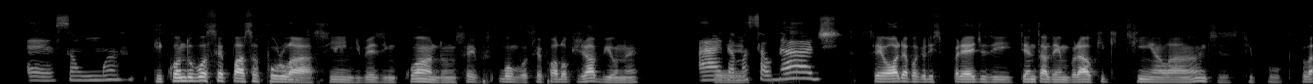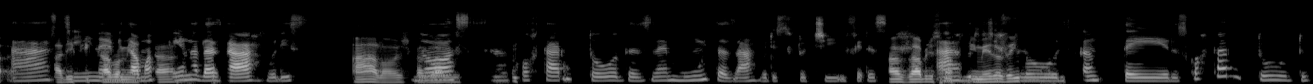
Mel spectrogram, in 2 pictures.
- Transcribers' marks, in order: other noise
- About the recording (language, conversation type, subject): Portuguese, podcast, Que lembranças seus avós sempre contam sobre a família?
